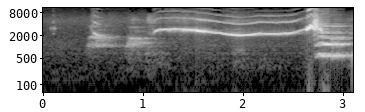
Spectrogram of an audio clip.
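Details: Home-raised mini pocket apple-head Chihuahua puppies in Monterrey, Nuevo León, Mexico: one long high whistled whine that dips slightly and then holds steady, preceded by brief squeaks and ending in a sharp yelp.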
